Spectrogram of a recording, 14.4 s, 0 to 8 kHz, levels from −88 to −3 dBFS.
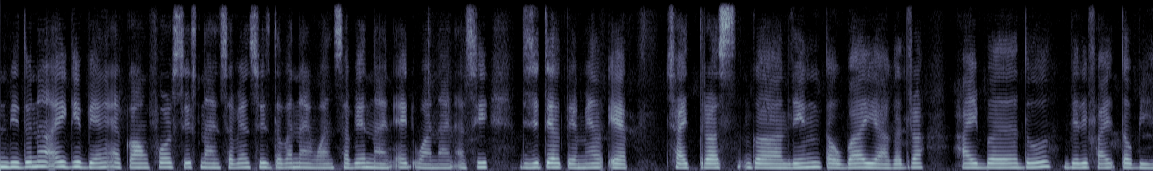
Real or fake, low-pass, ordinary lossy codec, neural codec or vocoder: fake; none; none; codec, 16 kHz, 6 kbps, DAC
